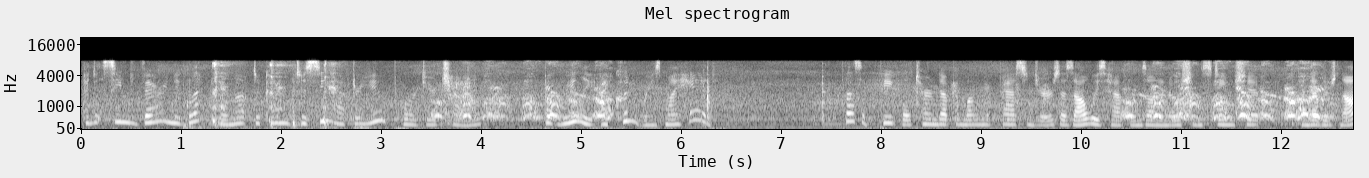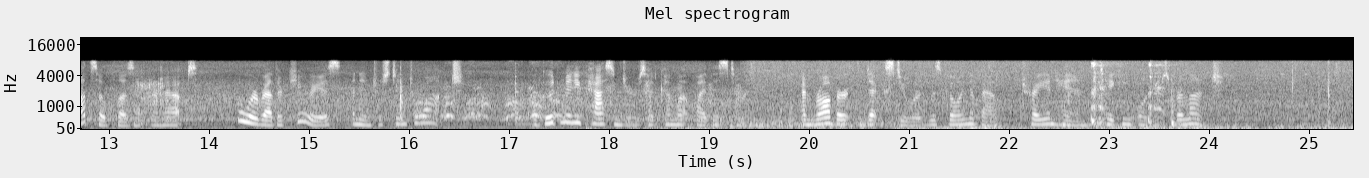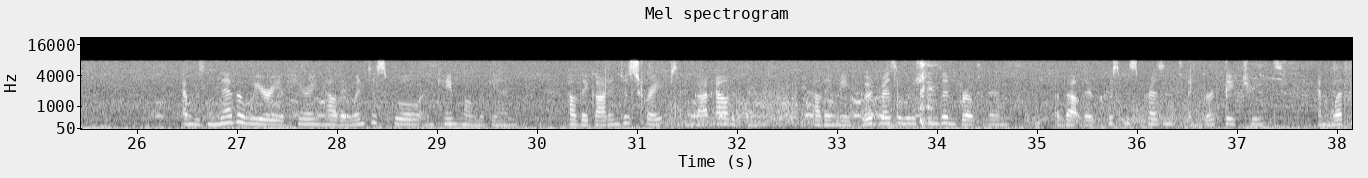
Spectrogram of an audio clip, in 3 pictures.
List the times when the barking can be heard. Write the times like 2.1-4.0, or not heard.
3.5-5.3, 10.4-12.6, 16.0-17.8, 26.1-28.2, 31.4-34.0.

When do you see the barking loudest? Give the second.
12 s.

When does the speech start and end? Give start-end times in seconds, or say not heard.
0.0-6.5, 7.6-16.6, 17.2-24.1, 26.4-38.1.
